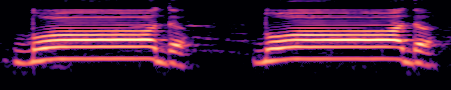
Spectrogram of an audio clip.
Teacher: ضاد زبان کے کنارے کو اوپر کے داڑوں سے ملانے سے ضاد ادا ہوتا ہے، ٹھیک ہے؟ One side of the tongue touching مولرز اور اٹس آلسو ہیوی لیٹر، بھاری حرف ہے یہ بھی.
